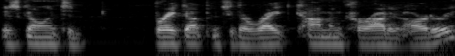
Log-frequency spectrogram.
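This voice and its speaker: A man speaks with a somewhat breathy voice. His pitch sits fairly low. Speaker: teacher. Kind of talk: lecture. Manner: fast.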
